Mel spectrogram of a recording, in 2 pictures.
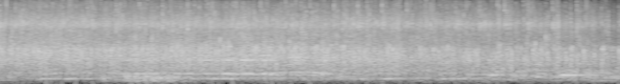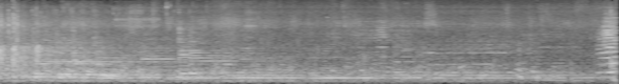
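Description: Loud audience applause at a special concert, dense and sustained at first, then thinning and fading toward the end, with a few voices audible beneath it.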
